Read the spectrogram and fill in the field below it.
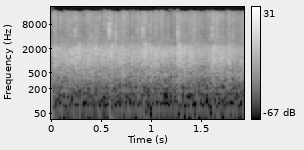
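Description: A church audience applauds Christ, a dense, steady wash of many hands clapping at once that holds at an even, moderate level throughout, with no one speaking over it.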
